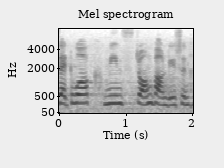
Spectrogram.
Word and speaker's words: Zetwerk: To signify quality, and Zetwerk actually means strong foundations in Dutch. It also rhymes with network, so it was a great combination of all factors.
